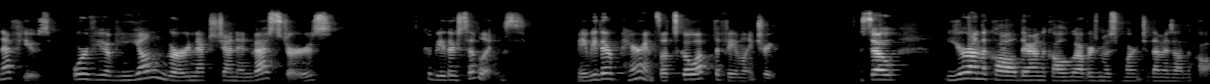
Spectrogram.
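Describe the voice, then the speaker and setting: At a fairly quick pace, a woman with a fairly high pitch uses a normal speaking voice with big swings in loudness, recorded very cleanly against a silent background. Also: ordinary pitch variation. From US Midwest, Chicago suburbs. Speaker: financial practice management consultant. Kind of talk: podcast interview.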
